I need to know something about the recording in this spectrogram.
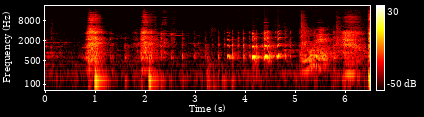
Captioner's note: laughs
